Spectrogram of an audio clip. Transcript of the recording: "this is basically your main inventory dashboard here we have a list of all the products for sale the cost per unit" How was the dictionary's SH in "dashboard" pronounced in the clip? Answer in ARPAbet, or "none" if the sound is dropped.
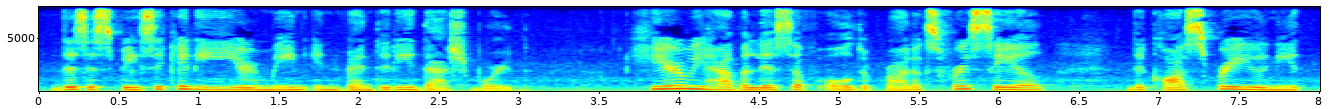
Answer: SH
